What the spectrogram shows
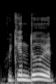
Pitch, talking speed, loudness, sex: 205 Hz, 435 wpm, -13 LUFS, male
